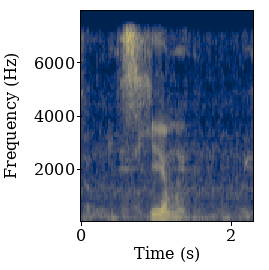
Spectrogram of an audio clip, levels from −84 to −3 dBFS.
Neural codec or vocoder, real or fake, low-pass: vocoder, 22.05 kHz, 80 mel bands, HiFi-GAN; fake; 7.2 kHz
